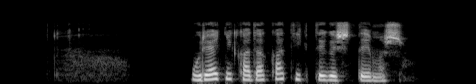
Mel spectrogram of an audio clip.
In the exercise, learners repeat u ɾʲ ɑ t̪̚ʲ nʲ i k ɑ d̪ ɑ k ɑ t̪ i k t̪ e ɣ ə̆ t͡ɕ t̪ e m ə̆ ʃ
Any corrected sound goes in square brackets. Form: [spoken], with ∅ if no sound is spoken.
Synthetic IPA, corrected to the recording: u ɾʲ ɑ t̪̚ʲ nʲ i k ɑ d̪ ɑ k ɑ t̪ i k t̪ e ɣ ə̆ t͡ɕ t̪ e m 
